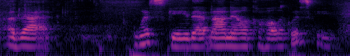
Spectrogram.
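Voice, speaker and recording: Against noticeable background noise, a woman with an American accent and a fairly low pitch talks at a fairly quick pace. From Chicago suburbs, US. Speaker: small business owner. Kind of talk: casual chat.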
